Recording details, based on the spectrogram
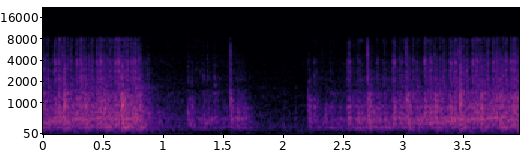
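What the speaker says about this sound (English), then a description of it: "I just tend to do a few stitches at a time and then lift the foot up and the presser foot and just reposition" A domestic sewing machine whirs in short runs of a few stitches at a time, stopping briefly in the middle and then starting again. The motor buzz is close and steady, and nobody speaks.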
